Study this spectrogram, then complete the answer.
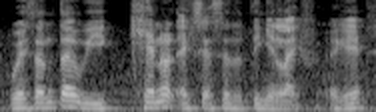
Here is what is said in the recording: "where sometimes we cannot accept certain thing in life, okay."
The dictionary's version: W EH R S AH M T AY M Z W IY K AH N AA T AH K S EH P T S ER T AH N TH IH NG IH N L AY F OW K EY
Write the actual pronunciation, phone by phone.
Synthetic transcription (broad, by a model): W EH S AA M T AY M W IY K AH N AA T AH K S EH P T S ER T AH N T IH NG IH N L AY F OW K EY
